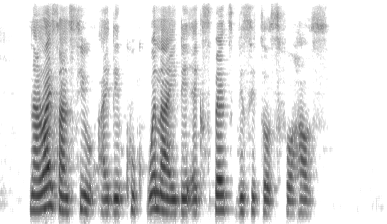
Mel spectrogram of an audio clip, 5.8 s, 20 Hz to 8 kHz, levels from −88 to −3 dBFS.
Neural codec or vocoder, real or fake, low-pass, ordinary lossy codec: none; real; none; none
